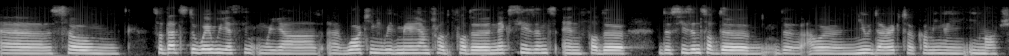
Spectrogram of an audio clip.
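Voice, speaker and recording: With a French accent, a woman speaks slowly in a medium pitch, her intonation monotone and flat. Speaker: opera sales manager. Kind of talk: webinar panel discussion. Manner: halting.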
